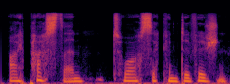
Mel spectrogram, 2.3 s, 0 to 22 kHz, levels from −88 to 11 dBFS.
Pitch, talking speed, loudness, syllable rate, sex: 145 Hz, 180 wpm, -22 LUFS, 4.9 syllables/s, male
